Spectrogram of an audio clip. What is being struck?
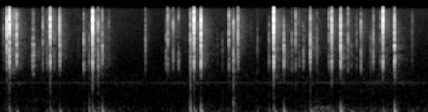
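Glass mosaic ball tapped with fingernails.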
